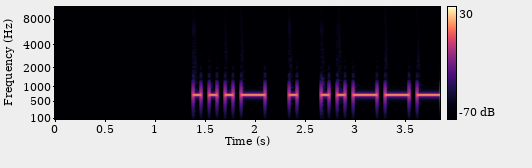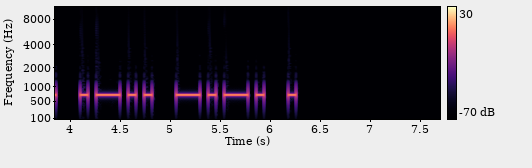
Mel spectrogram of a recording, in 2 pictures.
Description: Morse code, heard as a keyed tone, about 15 wpm, 700 Hz. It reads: VE2LCE
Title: DXCC-100 Call Signs - 6 Characters - 15wpm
